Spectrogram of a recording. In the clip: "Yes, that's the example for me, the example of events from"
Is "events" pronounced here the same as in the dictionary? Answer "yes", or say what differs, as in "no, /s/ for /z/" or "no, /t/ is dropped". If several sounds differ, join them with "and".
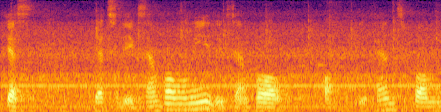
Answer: no, /p/ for /v/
